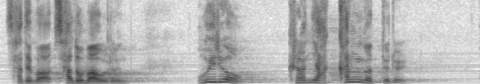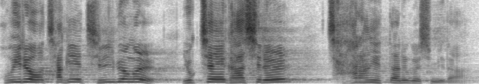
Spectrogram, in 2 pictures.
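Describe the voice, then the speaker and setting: A male pastor delivers a sermon in a church sanctuary, speaking earnestly and drawing his listeners in with direct questions. His voice sits a little high for a man, and it rings out with the long reverb of the hall. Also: sing-song, moderate pace. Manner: earnest, conversational preaching with asides to the congregation.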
